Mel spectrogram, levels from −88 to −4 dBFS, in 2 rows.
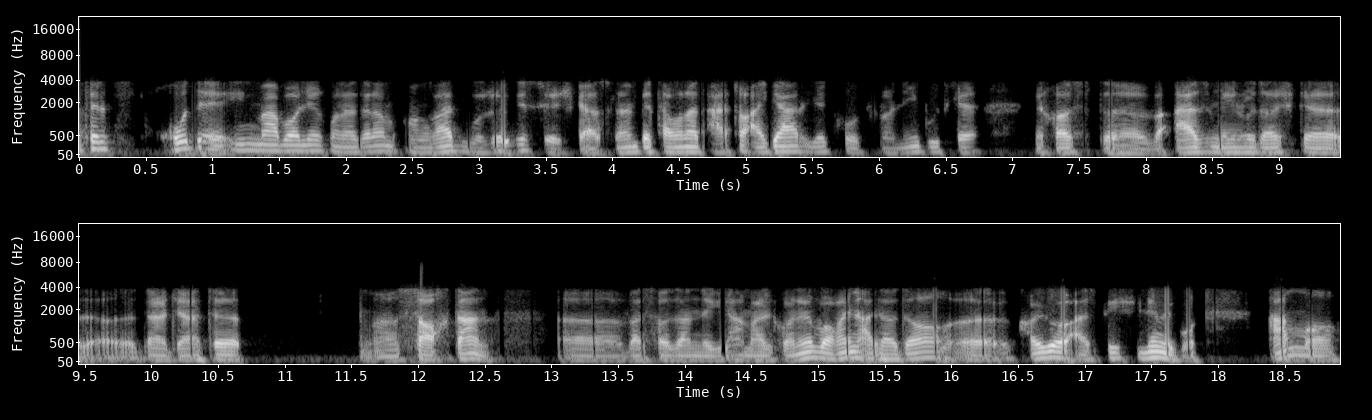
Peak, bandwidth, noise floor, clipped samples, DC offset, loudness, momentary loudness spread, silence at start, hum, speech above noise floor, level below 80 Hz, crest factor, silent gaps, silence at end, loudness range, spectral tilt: -6 dBFS; 4.4 kHz; -66 dBFS; under 0.1%; under 0.1%; -26 LUFS; 12 LU; 0 s; none; 41 dB; -50 dBFS; 20 dB; none; 0 s; 4 LU; -9.5 dB/octave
